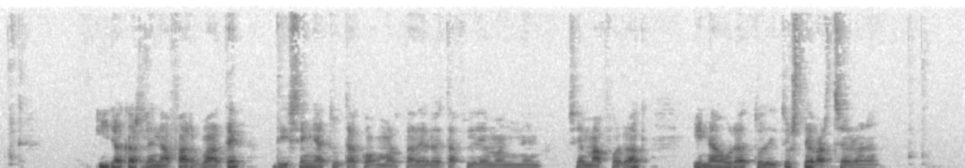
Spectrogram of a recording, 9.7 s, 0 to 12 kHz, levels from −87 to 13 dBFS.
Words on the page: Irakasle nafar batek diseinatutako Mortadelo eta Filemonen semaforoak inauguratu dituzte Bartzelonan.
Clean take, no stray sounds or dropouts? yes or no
yes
